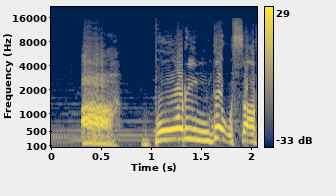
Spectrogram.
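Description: A man speaking in Mizo over soft, steady background music. A short, harsh sound comes about a third of a second in, before the speech resumes.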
